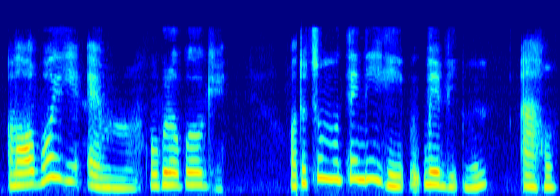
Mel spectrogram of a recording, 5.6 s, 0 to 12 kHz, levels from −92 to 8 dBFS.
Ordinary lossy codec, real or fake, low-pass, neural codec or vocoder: AAC, 32 kbps; fake; 7.2 kHz; codec, 16 kHz, 0.8 kbps, ZipCodec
